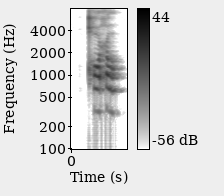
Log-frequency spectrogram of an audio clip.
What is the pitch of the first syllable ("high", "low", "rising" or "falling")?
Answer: high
